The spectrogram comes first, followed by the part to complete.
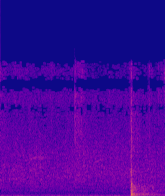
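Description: A single sharp knock about one and a half seconds in, with a brief low ring after it, over a faint steady background.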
